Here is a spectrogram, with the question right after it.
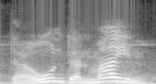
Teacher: Kedua vokal itu termasuk dalam dua suku kata yang berbeda. Misalnya, bunyi deretan AU dan AI pada kata daun dan main bukanlah diftong karena A maupun U atau I masing-masing mendapat tekanan yang hampir sama dan membentuk suku kata tersendiri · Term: deretan vokal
